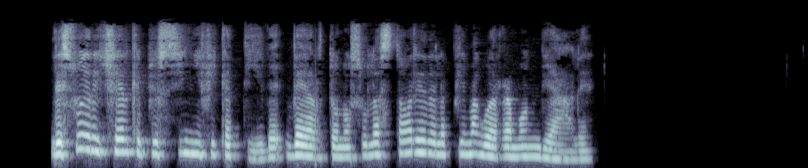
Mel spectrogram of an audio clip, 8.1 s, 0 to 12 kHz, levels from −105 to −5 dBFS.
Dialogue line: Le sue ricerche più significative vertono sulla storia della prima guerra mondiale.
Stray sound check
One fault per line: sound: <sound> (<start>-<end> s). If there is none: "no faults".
no faults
